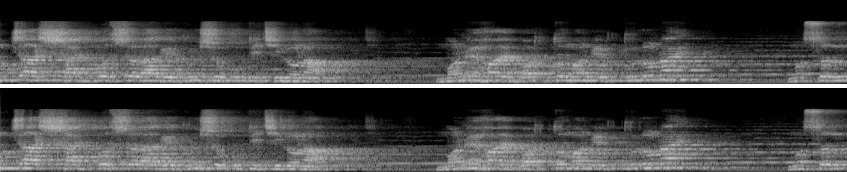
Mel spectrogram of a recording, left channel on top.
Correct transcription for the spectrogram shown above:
বছর আগে 200 কোটি ছিল না। মনে হয় বর্তমানের তুলনায়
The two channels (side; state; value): both; normal; correlation 0.45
